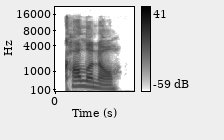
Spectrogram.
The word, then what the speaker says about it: colonel: The word I write on the paper does not say colonel. It doesn't. There's no R. No. It's an L. Colonel.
